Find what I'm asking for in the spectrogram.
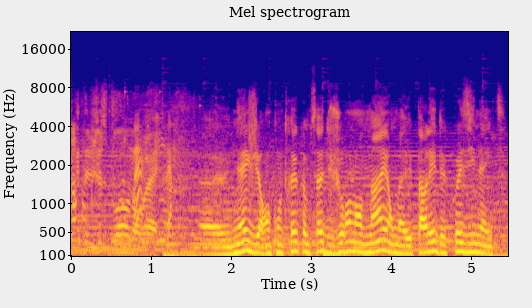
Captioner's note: speaking french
